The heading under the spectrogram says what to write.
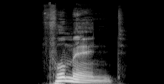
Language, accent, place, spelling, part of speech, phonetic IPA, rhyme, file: German, Germany, Berlin, fummelnd, verb, [ˈfʊml̩nt], -ʊml̩nt, De-fummelnd.ogg
- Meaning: present participle of fummeln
